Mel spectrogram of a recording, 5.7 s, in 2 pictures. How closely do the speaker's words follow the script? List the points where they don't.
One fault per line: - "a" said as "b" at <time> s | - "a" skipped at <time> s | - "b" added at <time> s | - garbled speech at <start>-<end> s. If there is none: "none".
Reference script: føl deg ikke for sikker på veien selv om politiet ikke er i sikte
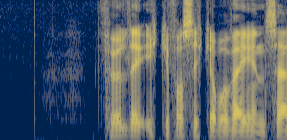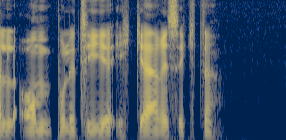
none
